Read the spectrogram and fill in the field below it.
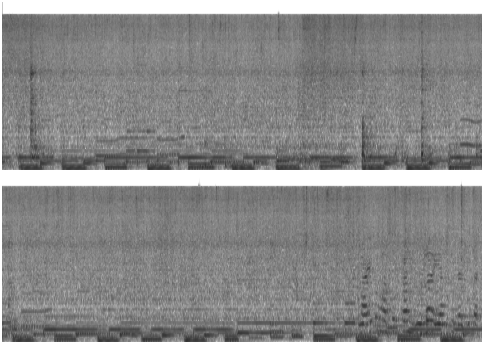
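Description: Pomfret fish being stirred in a sweet and sour pineapple sauce, with a steady loud sizzle and frying crackle and repeated rhythmic scraping strokes throughout.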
